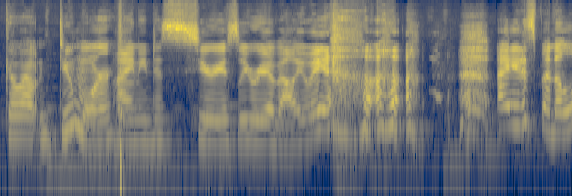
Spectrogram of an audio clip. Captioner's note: laughs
